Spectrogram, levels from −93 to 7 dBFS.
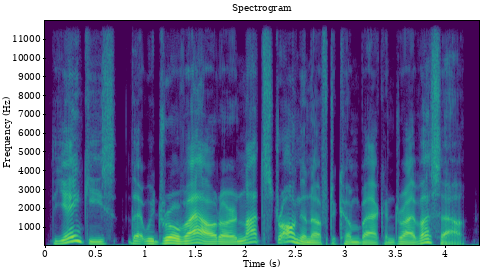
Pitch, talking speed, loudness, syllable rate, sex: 125 Hz, 235 wpm, -16 LUFS, 5.5 syllables/s, male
